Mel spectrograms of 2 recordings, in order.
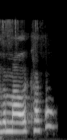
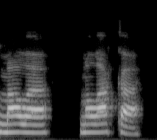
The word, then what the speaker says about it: Malacca: It's pronounced Malacca. Strait of Malacca.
